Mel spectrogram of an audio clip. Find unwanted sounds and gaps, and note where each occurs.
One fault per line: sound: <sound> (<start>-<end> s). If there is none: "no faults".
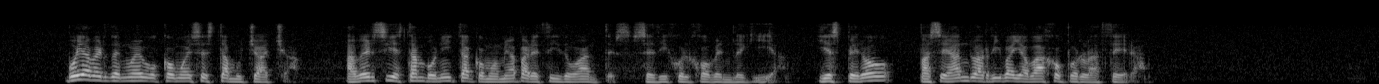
no faults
